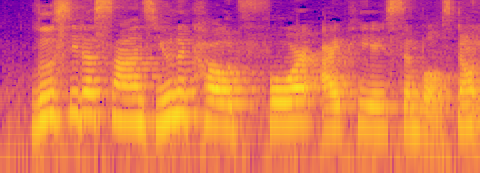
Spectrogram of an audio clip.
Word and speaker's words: Sans: Sans. This is a French word, but we still say the S.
